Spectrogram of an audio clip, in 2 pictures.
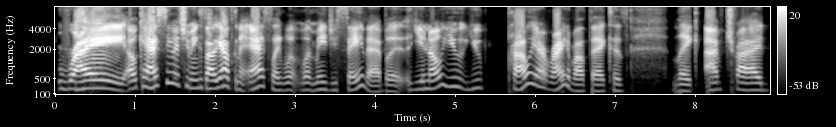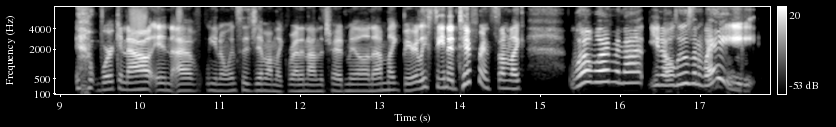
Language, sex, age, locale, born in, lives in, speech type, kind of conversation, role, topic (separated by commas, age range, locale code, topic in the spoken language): English, female, 25-29, en-US, United States, United States, conversation, podcast, host, Why do so many fitness myths persist despite scientific evidence?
